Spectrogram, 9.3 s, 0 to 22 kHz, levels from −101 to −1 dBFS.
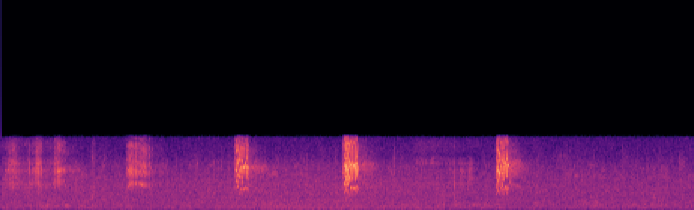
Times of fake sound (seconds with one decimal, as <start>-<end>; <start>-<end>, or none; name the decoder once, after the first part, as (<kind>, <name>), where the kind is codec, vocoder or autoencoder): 0.0-0.8 (codec, SNAC); 5.5-6.4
